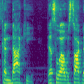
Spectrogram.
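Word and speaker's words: Kandake: So what you said, Candice, is pronounced Kandaki.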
